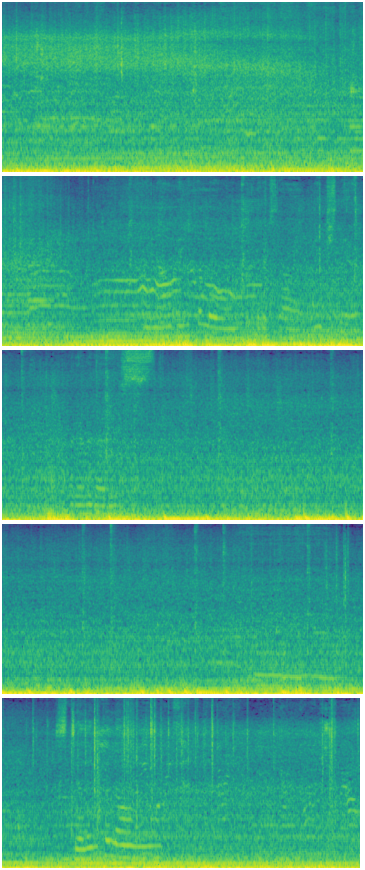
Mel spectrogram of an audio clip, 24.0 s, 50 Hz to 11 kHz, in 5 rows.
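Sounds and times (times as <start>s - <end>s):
car road and engine rumble: 0.0s - 24.0s.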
